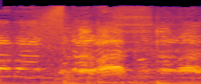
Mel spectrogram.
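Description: A group of men shouting protest slogans together in loud, drawn-out calls.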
